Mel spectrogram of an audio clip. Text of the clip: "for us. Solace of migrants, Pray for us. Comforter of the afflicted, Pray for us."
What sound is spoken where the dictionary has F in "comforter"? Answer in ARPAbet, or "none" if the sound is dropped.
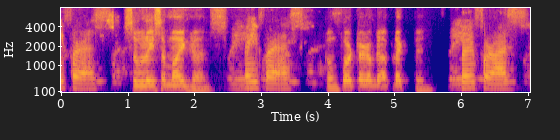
P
